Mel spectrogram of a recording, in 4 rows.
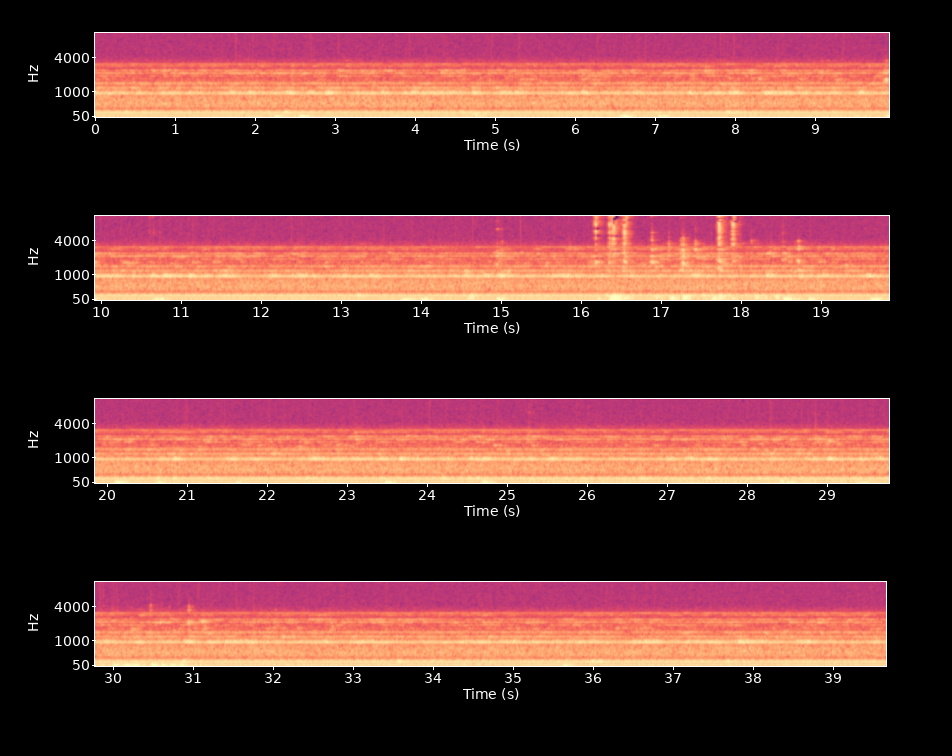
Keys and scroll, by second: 1.7 Page_Down, 8.6 Up, 9.0 Up, 9.4 Down, 9.7 Down, 10.6 Return, 16.8-19.2 typing, 24.7 ctrl+k, 28.4 Up, 28.6 Up, 29.1 Down, 29.6 Down.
